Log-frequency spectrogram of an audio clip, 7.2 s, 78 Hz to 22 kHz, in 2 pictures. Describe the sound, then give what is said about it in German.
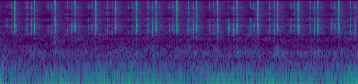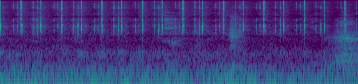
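A mechanical wristwatch, just picked up from a watchmaker and wound once every 24 hours, ticks in a fast, steady rhythm of bright, crisp clicks, several per second, quiet but clear against a faint low background hiss. “denke ich mir, als ich die fröhlich tickende Uhr abhole.”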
